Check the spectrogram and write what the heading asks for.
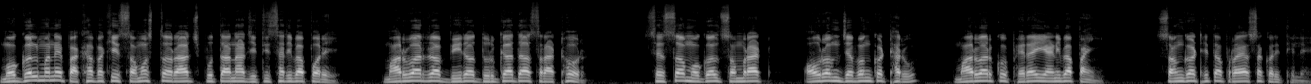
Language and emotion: Odia, neutral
